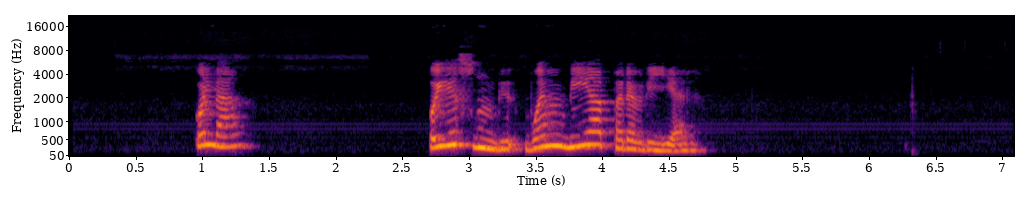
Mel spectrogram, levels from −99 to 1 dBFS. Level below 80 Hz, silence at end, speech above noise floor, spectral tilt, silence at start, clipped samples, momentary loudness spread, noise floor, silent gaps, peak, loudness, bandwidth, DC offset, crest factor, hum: -82 dBFS; 2.3 s; 55 dB; -7 dB/octave; 0.95 s; under 0.1%; 12 LU; -80 dBFS; none; -12 dBFS; -26 LUFS; 7.4 kHz; under 0.1%; 16 dB; none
